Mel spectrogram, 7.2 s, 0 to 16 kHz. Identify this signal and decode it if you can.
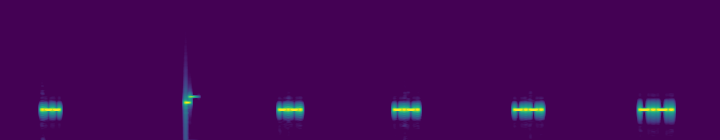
Morse code, heard as a keyed tone, about 53 wpm, spaced as for 9 wpm, 700 Hz. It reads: W CCCC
